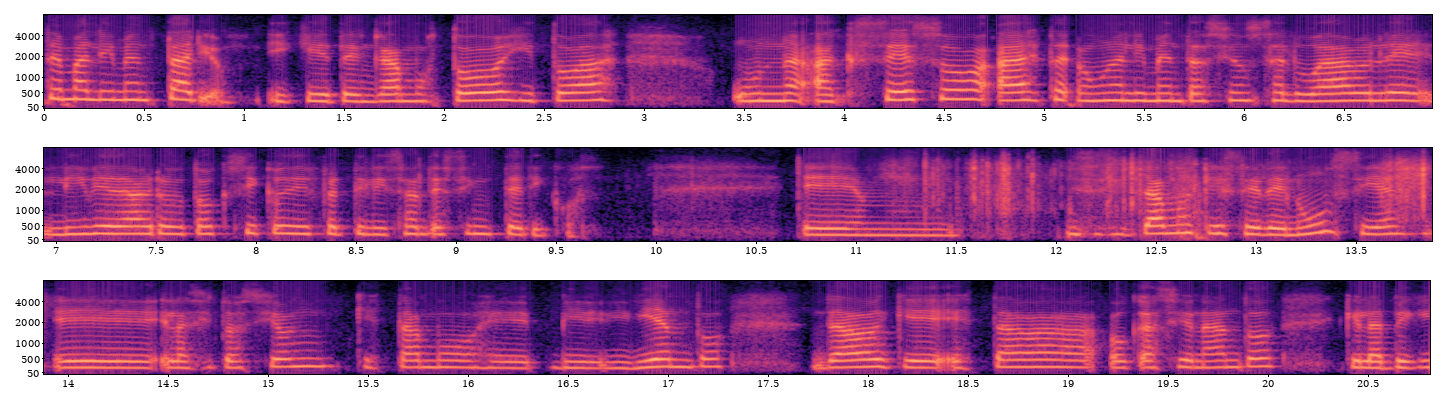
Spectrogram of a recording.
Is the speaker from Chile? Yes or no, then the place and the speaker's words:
yes; Petorca, Valparaíso, Chile; soy de la Escuela de Agroecología Germinar, soy de la comuna de Petorca.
